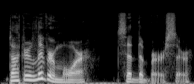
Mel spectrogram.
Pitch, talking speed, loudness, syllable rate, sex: 150 Hz, 155 wpm, -19 LUFS, 5.6 syllables/s, male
